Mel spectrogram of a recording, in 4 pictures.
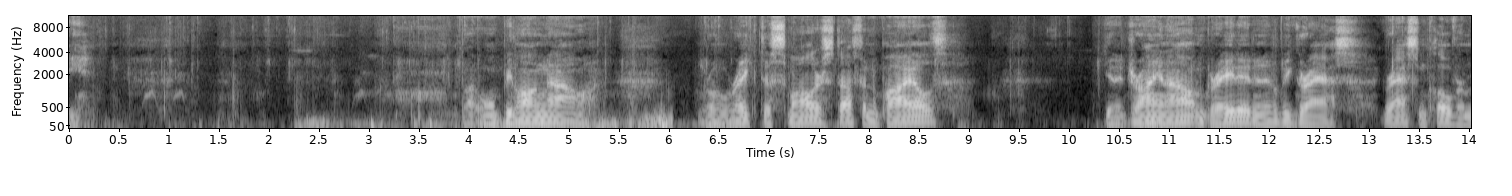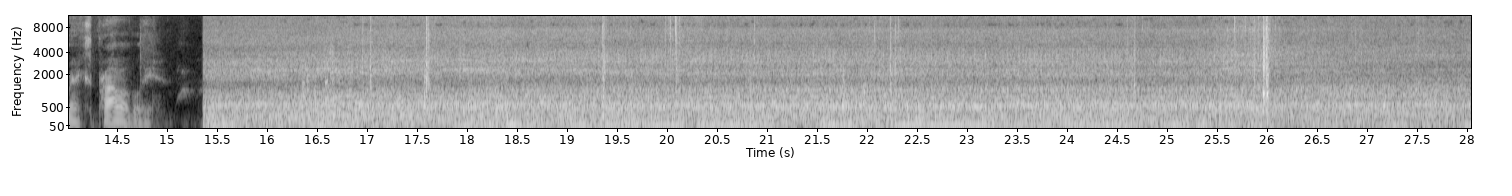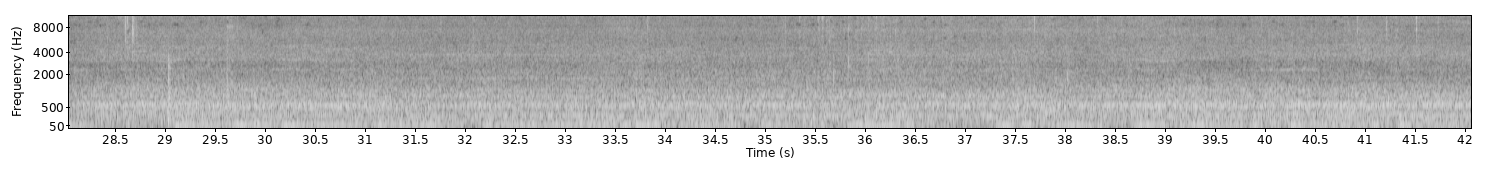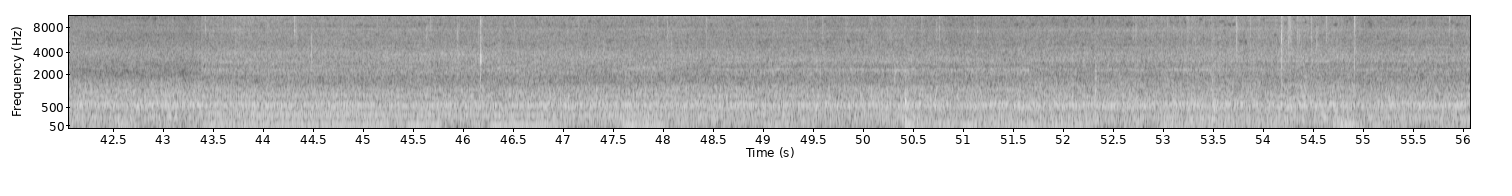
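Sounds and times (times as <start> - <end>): diesel engine under load: 15.4 - 56.0.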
